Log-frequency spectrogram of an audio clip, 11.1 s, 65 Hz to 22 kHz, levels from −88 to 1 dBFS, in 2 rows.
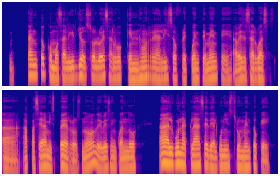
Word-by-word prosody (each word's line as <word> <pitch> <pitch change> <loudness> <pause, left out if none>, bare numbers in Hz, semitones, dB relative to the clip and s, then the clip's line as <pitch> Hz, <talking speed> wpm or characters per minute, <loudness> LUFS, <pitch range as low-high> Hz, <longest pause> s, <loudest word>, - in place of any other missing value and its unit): mm, 105 - -12 0.3
tanto 140 +2 +1
como 120 -6 +1
salir 115 +2 0
yo 135 -2 +3
solo 125 0 +1
es 130 +1 -1
algo 120 0 -2
que 105 -2 -1
no 115 +4 0
realizo 115 -2 -2
frecuentemente. 105 0 -3
A - - -1
veces 110 +2 +1
salgo 115 0 +2
as 110 +1 -2 0.2
a 90 -4 -3
a 105 - -2
pasear 105 +3 0
a - - +4
mis 110 -5 -2
perros, 100 -9 +1
¿no?, 115 +8 +1
de 130 -8 +1
vez 105 +2 0
en 110 -2 -3
cuando 105 +2 0 0.4
a 145 +1 +7
alguna 140 -1 +4
clase 125 +1 +1
de 115 -2 +2
algún 115 +3 -1
instrumento 110 -2 -2
que 80 -6 -6
115 Hz, 185 wpm, -25 LUFS, 105-125 Hz, 0.4 s, a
